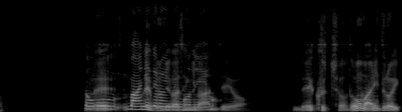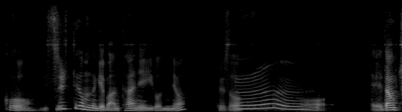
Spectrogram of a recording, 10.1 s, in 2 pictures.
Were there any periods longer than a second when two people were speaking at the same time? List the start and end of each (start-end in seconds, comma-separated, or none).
1.0-2.7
